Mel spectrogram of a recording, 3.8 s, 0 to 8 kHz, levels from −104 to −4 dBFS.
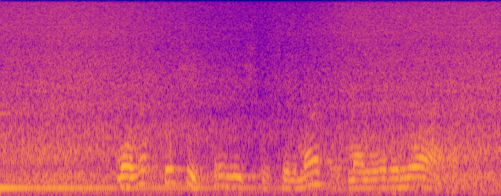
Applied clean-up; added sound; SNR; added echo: none; Marimba, xylophone + Ocean; 3 dB; none.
